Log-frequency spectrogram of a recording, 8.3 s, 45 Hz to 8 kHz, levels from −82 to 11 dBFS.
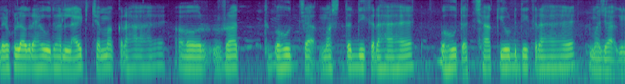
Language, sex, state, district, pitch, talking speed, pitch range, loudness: Hindi, male, Chhattisgarh, Sarguja, 125 Hz, 185 wpm, 120-130 Hz, -18 LUFS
